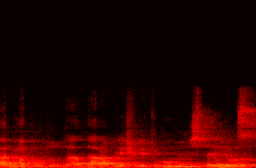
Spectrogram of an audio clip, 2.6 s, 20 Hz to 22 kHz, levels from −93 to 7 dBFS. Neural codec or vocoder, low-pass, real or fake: autoencoder, 48 kHz, 128 numbers a frame, DAC-VAE, trained on Japanese speech; 10.8 kHz; fake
